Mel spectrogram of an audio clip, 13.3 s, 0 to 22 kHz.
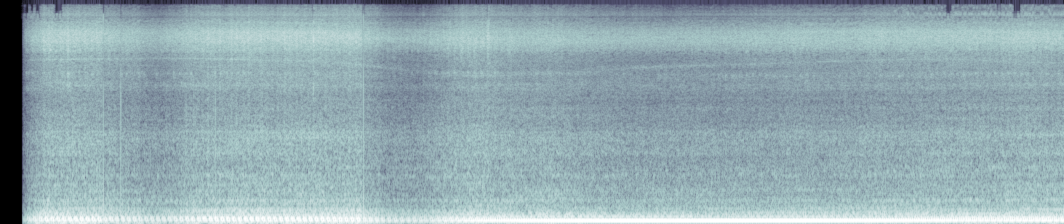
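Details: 2006 Dodge Ram 2500 5.9 24-valve Cummins diesel, rolling coal: heavy clatter with an uneven, lumpy beat around three per second under revs, from bad injectors.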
